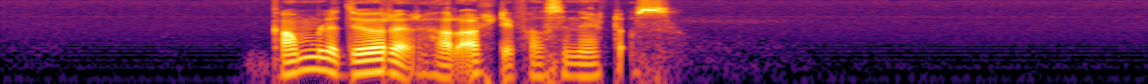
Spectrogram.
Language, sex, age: Norwegian, male, 17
